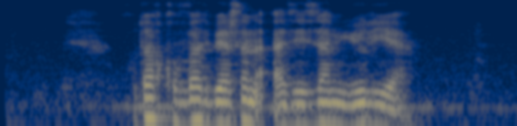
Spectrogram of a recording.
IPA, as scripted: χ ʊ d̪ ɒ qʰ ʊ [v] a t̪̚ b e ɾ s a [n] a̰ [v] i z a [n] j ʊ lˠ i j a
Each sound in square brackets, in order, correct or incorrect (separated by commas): incorrect, correct, incorrect, correct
